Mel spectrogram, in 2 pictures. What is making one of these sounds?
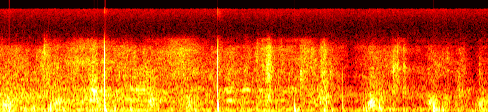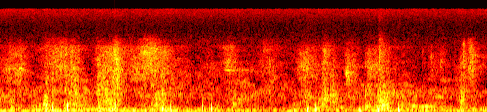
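Footsteps scuff on a hard floor.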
